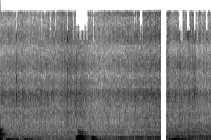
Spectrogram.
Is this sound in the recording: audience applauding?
no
